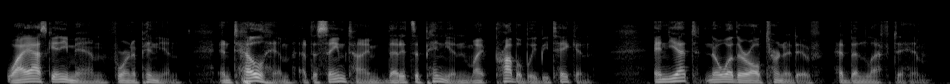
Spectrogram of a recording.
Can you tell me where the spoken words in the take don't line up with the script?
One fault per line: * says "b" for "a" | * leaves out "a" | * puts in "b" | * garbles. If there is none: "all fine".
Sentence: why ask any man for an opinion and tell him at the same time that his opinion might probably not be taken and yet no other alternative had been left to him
* says "its" for "his"
* leaves out "not"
